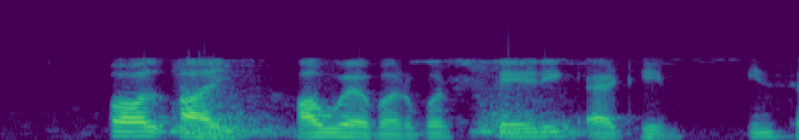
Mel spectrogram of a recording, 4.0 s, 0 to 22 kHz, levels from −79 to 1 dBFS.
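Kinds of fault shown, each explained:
No faults can be heard in this speech clip. It comes over a G.711 A-law telephone path at 64 kbps, so nothing above 4 kHz reaches the ear, and any quantisation noise riding under the signal is faint at most.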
